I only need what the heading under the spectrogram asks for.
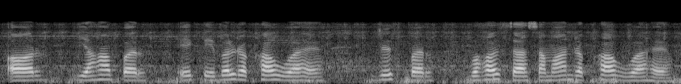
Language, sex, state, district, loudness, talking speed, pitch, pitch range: Hindi, female, Uttar Pradesh, Lucknow, -18 LUFS, 140 wpm, 195 Hz, 185-215 Hz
